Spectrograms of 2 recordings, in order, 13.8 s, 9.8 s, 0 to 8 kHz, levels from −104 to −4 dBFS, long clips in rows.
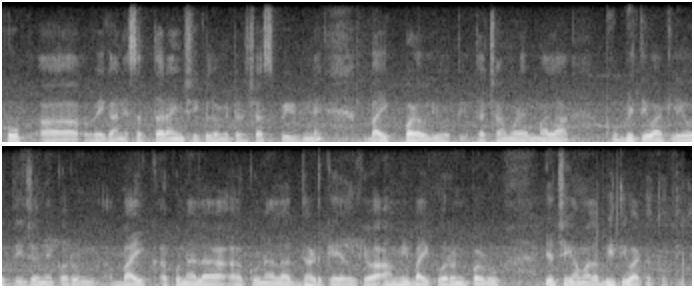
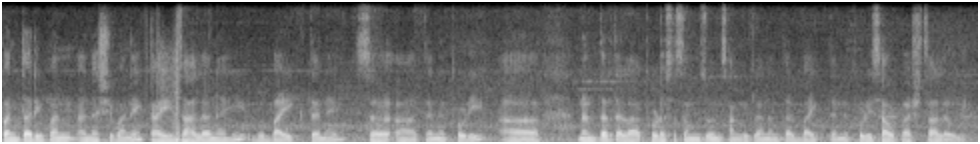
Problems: none marked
